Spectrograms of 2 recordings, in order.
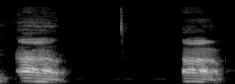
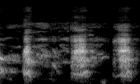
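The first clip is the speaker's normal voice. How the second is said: wheezing laugh. Real, not acted. Laughing at the clip.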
